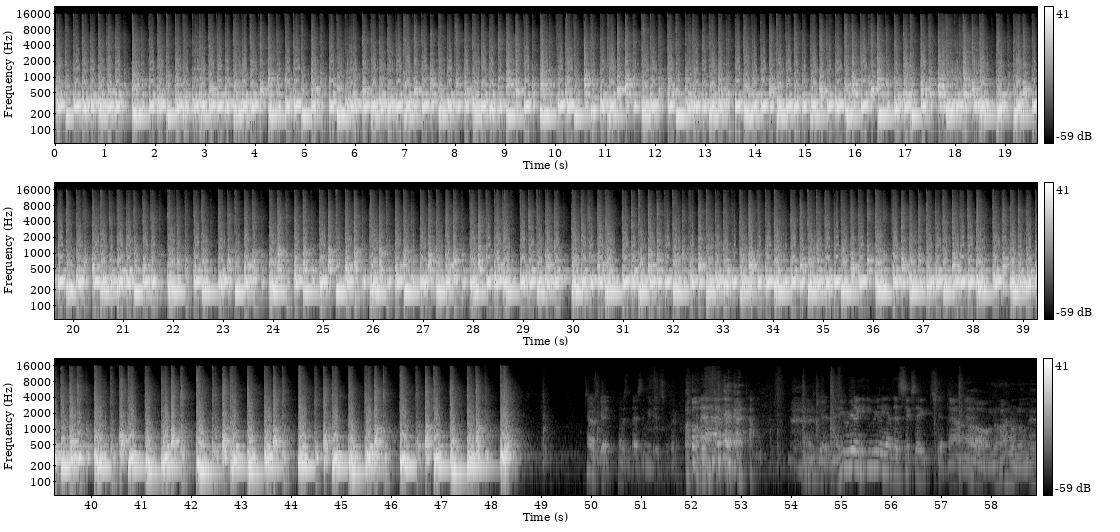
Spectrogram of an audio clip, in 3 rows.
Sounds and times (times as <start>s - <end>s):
Drum roll: 0.0s - 48.6s.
